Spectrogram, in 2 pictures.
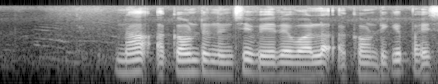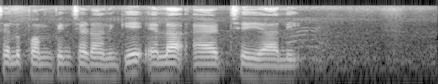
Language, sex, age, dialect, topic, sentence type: Telugu, male, 18-24, Telangana, banking, question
